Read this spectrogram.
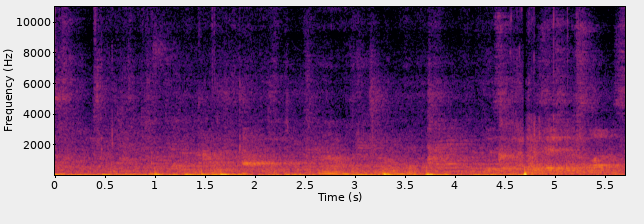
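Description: Fingers grip and knock against a handheld device close by with dull thumps.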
